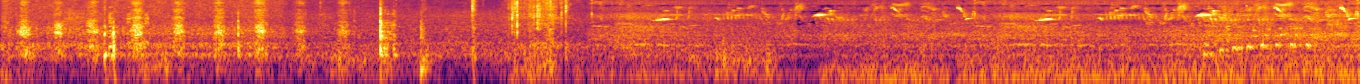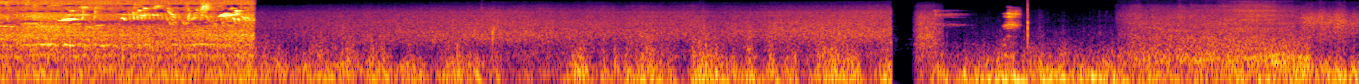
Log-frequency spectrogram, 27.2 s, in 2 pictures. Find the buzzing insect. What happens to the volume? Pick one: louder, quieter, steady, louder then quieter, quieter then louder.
quieter then louder.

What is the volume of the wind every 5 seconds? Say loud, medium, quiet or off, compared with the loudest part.
medium, medium, medium, medium, medium, loud.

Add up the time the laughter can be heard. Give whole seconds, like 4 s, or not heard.
4 s.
